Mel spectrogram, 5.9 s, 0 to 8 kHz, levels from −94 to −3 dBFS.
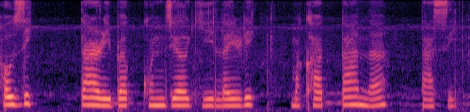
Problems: background sounds at intervals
